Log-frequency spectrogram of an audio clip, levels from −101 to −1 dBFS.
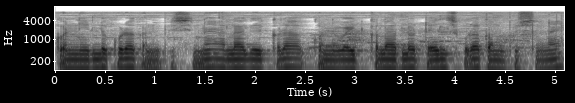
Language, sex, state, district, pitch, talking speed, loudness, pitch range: Telugu, male, Andhra Pradesh, Sri Satya Sai, 115 Hz, 140 wpm, -17 LUFS, 110-120 Hz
